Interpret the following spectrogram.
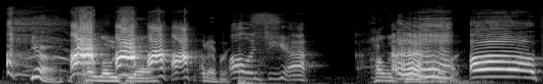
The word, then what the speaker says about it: Paulogia: Did you call him Paulogia? Yeah. Paulogia. Whatever. Paulogia. Paulogia. Whatever. Oh, put that on the soundboard. I love it when people mispronounce it. My emphasis is on a different syllable.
